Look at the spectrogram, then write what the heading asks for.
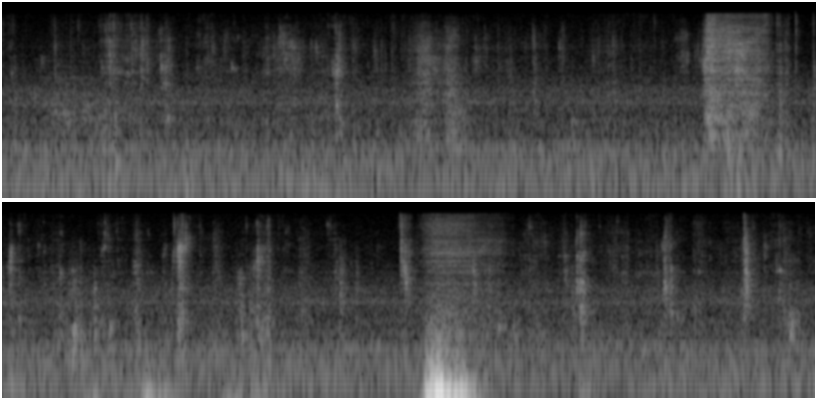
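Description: Close-miked chewing and biting of a sauced fried chicken wing, with small wet clicks and smacks. A short noisy rustle about five seconds in, and a loud thump about nine seconds in.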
